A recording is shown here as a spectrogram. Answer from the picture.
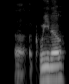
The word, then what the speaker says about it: Aquino: Aquino, she pronounces the Q like that.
